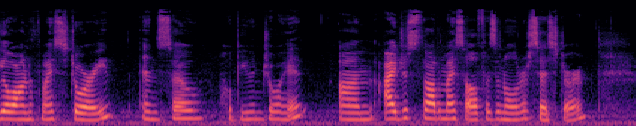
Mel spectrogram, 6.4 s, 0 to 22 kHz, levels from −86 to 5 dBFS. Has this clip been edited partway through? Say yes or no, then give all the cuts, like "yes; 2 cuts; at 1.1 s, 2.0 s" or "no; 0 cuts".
yes; 1 cut; at 3.3 s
